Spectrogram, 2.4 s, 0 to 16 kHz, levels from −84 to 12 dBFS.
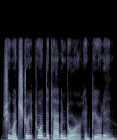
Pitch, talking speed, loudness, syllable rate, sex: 225 Hz, 255 wpm, -16 LUFS, 5.9 syllables/s, female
